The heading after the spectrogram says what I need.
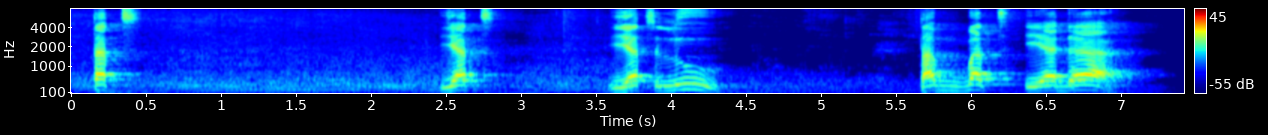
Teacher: Ada nafas mengalir kayak model S, tabbat, itu otomatis itu terbentuk sendiri. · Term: huruf hams mengalir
